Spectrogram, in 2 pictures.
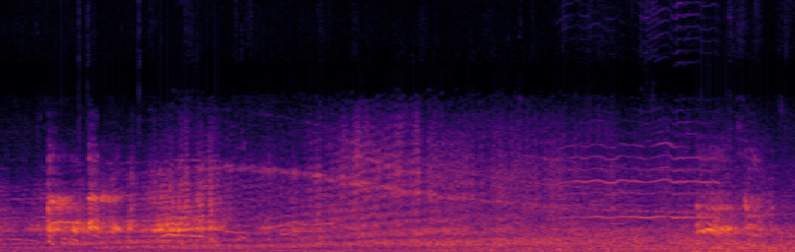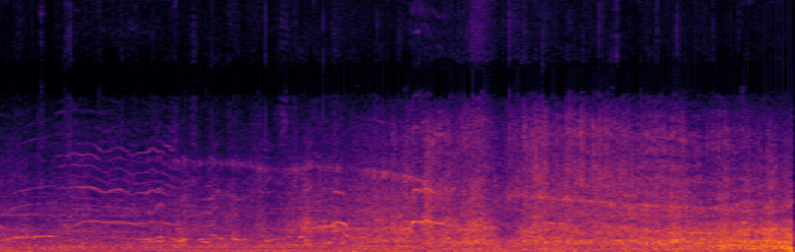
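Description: Red Arrows jet aircraft in an aerobatic display roar continuously overhead, a broad rushing engine noise swelling and fading over about sixteen seconds while a commentator talks throughout.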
